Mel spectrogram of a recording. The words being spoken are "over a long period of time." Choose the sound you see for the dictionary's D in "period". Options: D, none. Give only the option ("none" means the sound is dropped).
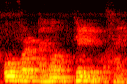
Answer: none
